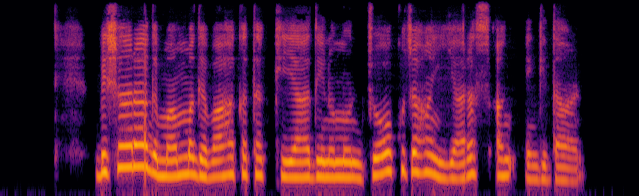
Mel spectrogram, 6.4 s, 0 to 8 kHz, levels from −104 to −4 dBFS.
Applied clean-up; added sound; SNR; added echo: neural mask model Resemble Enhance denoiser.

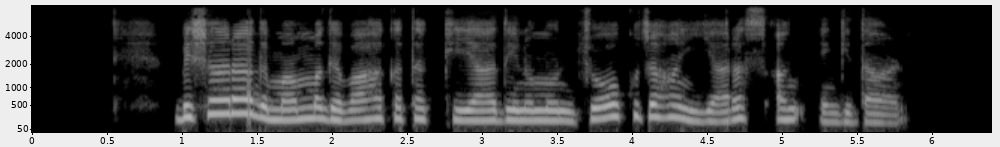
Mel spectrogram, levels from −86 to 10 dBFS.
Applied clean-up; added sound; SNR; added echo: none; none; none; none.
